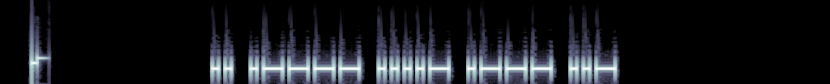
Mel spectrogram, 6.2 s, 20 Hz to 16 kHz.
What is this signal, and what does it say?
Morse code, heard as a keyed tone, about 25 wpm, 700 Hz. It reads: I14JU
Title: Five Challenging Letter-Number Combinations 25wpm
